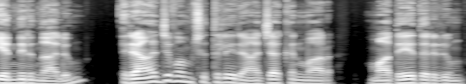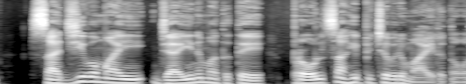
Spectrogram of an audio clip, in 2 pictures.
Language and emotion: Malayalam, neutral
